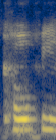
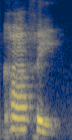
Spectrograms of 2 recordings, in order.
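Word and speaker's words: Ko-fi: I am still mad that's pronounced Kofi instead of coffee. It should be coffee.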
